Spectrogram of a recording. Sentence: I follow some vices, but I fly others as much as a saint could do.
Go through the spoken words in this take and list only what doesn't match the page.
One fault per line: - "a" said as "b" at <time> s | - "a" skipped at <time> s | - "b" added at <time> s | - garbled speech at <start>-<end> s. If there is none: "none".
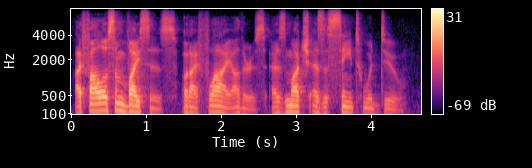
- "could" said as "would" at 3.9 s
